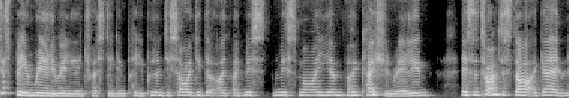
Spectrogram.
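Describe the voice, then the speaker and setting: At a moderate pace, a woman with a fairly high pitch speaks in a fairly even intonation. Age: 50s. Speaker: trainee counsellor and therapist. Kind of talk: casual chat. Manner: halting.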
